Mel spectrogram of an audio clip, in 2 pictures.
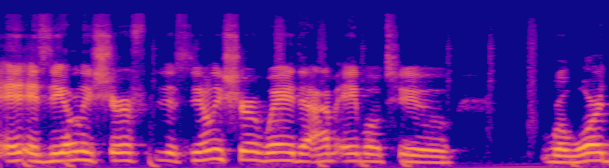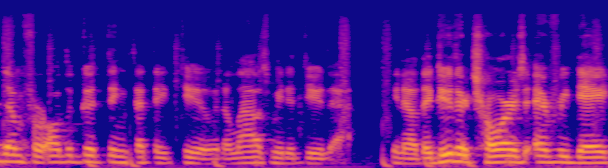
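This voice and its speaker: Hosting a live stream, a man in his late thirties with a fairly high pitch talks candidly and rambles casually. He restarts often and reads the chat aloud.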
